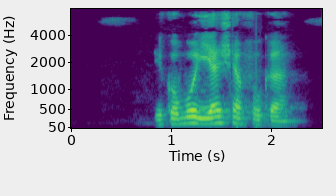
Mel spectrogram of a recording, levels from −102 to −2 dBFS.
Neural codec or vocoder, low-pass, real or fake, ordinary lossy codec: none; 7.2 kHz; real; AAC, 48 kbps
